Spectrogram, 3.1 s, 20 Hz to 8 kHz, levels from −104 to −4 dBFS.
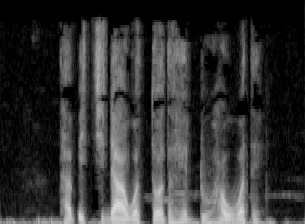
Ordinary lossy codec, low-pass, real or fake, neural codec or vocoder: MP3, 48 kbps; 7.2 kHz; real; none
